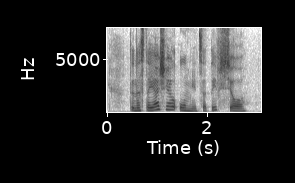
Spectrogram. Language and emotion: Russian, positive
